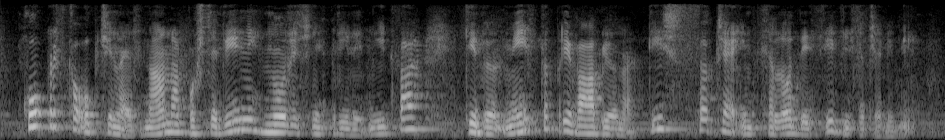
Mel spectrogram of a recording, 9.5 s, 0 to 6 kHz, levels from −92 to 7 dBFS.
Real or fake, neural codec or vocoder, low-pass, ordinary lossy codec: fake; codec, 44.1 kHz, 3.4 kbps, Pupu-Codec; 5.4 kHz; MP3, 48 kbps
